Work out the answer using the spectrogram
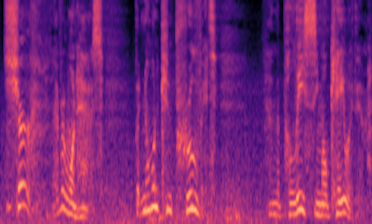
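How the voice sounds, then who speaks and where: A man's voice: fairly high pitch, big pitch swings, normal speed, fairly bright tone, slight background noise. An actor playing an earnest, wary young man interviewing as a reporter in a video game, with a casual, slightly hesitant manner. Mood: probing. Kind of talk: video game dramatic acting.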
